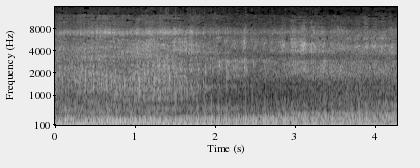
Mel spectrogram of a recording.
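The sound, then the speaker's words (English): A noisy truck passing by: a loud, continuous low engine rumble with rattling clatter that holds steady throughout, with no talking. “that was a noisy truck.”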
